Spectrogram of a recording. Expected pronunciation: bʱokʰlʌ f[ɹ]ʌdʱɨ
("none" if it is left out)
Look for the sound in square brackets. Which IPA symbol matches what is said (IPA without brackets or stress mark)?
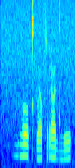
r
